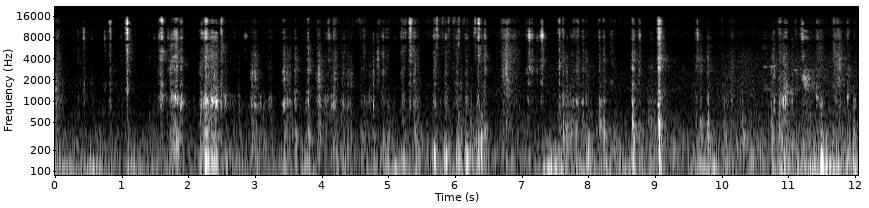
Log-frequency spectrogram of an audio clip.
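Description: Screwdriver turning the mounting screws of an in-wall light switch into the electrical box: faint, irregular scraping and small clicks of metal on metal.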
